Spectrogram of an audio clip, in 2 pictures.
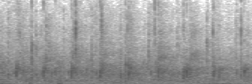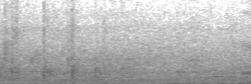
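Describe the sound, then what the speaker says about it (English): Crowd applause for kids showing Holstein steers at a county fair beef show, distant and fairly faint clapping that continues steadily in a large open space. "We can give these kids a round of applause for bringing this Holstein steers in."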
